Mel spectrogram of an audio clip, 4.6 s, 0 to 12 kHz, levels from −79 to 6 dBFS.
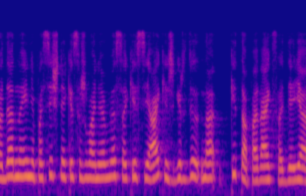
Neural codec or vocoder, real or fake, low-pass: none; real; 7.2 kHz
